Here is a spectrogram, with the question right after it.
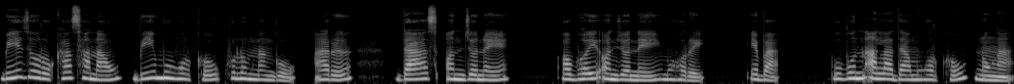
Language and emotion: Bodo, neutral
